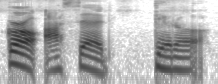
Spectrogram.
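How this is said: It is said in a serious tone.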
